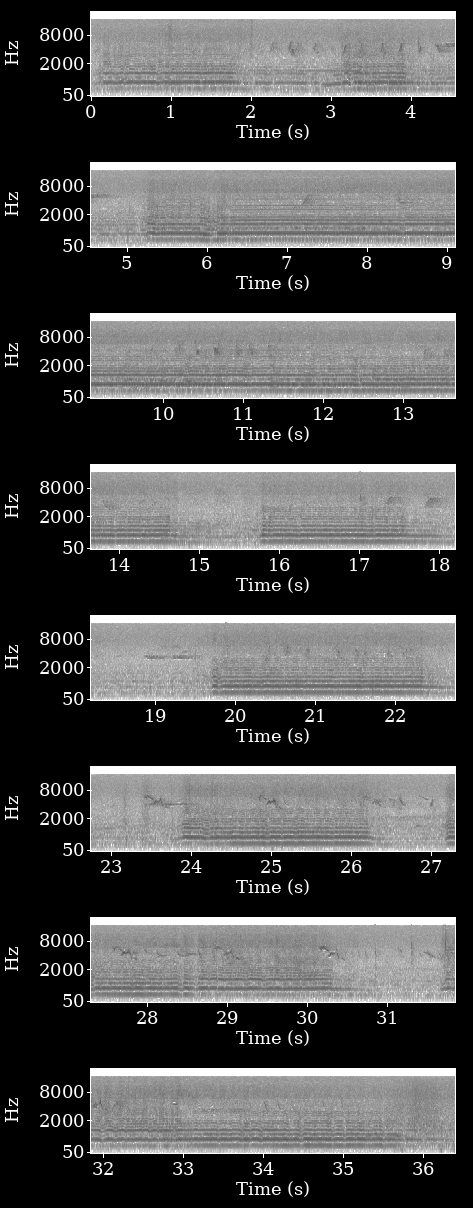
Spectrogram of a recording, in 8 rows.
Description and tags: solitary bee (Anthophora) buzzing. PCM M10 internal mics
